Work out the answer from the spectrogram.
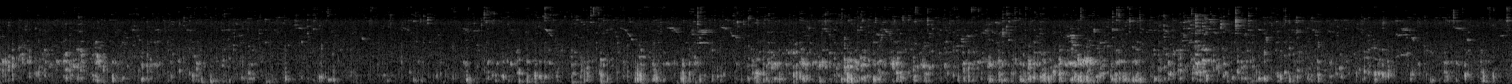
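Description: Rain falling outdoors, a dense uneven noise of water that swells and eases throughout.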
